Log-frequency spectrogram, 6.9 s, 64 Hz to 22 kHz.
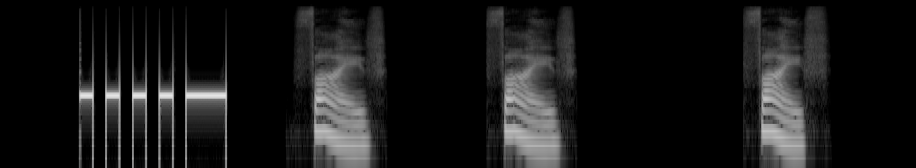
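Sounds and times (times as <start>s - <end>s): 
mid-pitched Morse code tone beeps: 0.6s - 1.7s
speech: 2.3s - 3.0s, 3.8s - 4.4s, 5.6s - 6.2s.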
